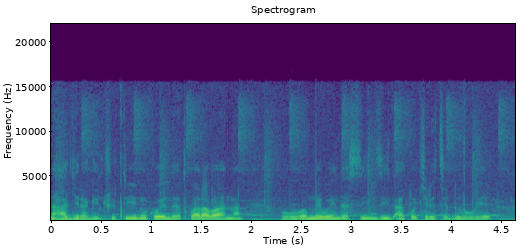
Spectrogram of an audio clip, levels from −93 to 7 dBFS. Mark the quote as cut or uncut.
uncut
